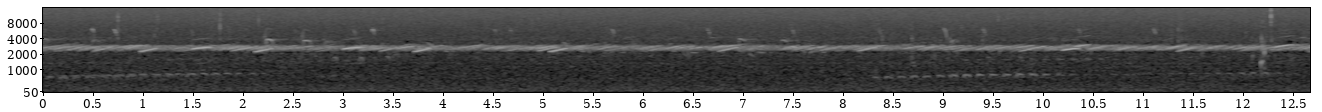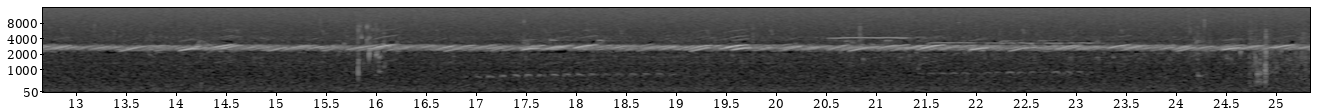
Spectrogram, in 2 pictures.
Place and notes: Canada Geese Landing after dark
Canada Geese come out of the dark to fly over our heads and into the lake. You can hear the trout jumping and the winnowing of the Snipe overhead. Location, Gareloach Lake, Pictou Co.
Nova Scotia, Canada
